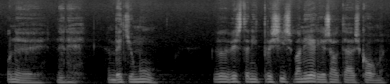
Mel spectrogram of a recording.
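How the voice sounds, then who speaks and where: A man's voice: on the low side, fairly even intonation, normal speed, warm tone, lightly acted. A Flemish man acting in a radio drama as a formal, restrained, dignified middle-aged lord and father. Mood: subdued, courteous. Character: dignified, protective lord, father of a grown son. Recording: long hall reverb.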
